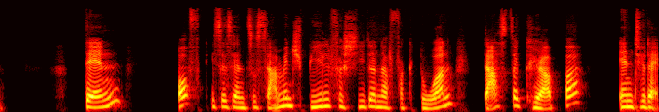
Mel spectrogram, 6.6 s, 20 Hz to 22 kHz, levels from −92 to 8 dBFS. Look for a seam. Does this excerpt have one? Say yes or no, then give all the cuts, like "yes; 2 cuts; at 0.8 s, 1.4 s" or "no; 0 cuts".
no; 0 cuts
